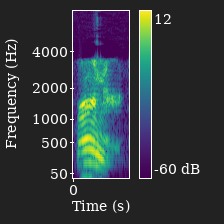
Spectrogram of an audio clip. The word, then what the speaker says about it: Bernard: My actual name is spelled Bernard, but I pronounce it Bernard.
